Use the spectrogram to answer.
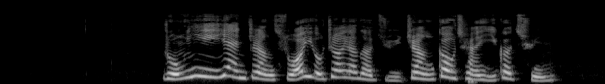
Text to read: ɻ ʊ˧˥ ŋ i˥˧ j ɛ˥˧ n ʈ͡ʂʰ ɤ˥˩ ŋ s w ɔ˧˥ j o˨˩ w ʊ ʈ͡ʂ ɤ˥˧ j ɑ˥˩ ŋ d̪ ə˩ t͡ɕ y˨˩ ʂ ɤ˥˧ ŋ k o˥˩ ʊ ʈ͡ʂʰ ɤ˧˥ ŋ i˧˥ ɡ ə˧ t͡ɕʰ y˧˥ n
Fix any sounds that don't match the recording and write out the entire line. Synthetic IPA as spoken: ɻ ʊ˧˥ ŋ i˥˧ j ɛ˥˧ n ʈ͡ʂ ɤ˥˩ ŋ s w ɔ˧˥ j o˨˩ ʊ ʈ͡ʂ ɤ˥˧ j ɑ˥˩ ŋ d̪ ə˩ t͡ɕ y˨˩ ʈ͡ʂ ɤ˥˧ ŋ k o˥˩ ʊ ʈ͡ʂʰ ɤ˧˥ ŋ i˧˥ ɡ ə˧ t͡ɕʰ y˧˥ n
